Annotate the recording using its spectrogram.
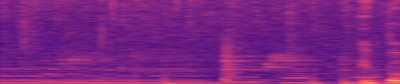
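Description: Water with tea powder boiling hard in an unglazed clay pot, a patter of bubbling and irregular sharp pops, over soft background music.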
